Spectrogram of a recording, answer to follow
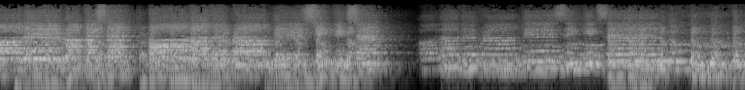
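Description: Large mixed choir of hundreds of separately recorded voices singing long, sustained chords in slow phrases, with a brief break for breath between phrases about eight seconds in.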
